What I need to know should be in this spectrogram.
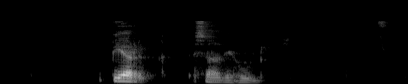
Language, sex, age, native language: Icelandic, male, 60-69, Icelandic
